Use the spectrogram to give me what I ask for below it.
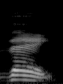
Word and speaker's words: they: The letters T-H stand for the sound V. The letters E-Y stand for the long A sound.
